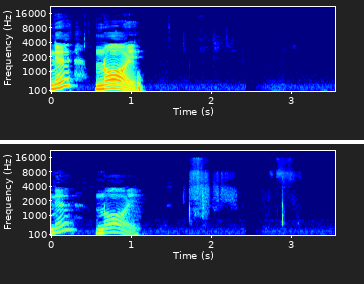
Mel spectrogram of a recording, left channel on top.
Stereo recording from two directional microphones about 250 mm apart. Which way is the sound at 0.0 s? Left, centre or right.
Left.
